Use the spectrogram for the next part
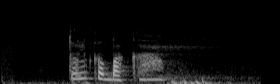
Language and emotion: Russian, sad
